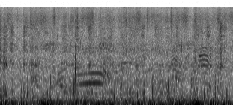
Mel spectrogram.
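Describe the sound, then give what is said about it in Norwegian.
Quick, steady footfalls of someone running a race at speed, with thudding impacts and a few short vocal or breathy tones over a constant background rumble. “For de som hører på og ikke ser dette, så det er definitivt løping.”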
